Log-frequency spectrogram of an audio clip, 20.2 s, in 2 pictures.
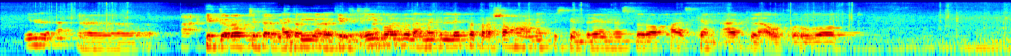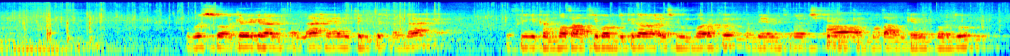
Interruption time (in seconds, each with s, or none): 2.8 s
